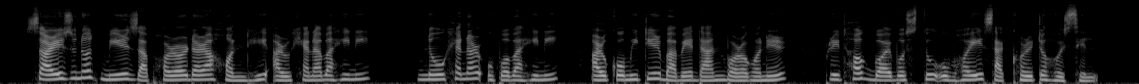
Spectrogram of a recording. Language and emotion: Assamese, neutral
